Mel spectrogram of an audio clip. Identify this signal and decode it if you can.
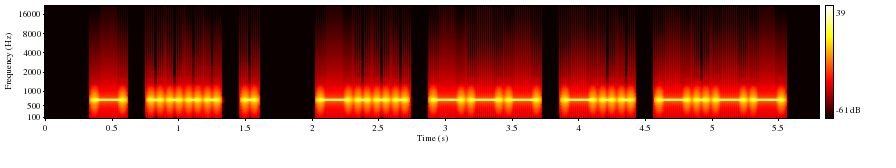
Morse code, heard as a keyed tone, about 17 wpm, 700 Hz. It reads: THE BODY
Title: Sentences from Top 1000 Words - Review Part 2 - 17wpm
